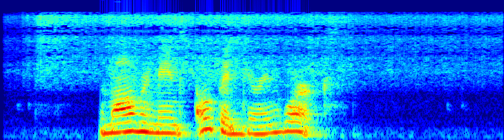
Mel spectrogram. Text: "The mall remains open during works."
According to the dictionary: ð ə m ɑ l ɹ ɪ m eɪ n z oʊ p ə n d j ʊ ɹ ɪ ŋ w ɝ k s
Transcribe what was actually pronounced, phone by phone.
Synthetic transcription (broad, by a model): ð ə m ɑ l ɹ ɪ m eɪ n z oʊ p ə n d j ʊ ɹ ɪ ŋ w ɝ k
